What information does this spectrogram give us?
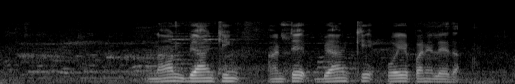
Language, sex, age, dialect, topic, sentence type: Telugu, male, 18-24, Telangana, banking, question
